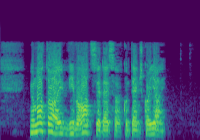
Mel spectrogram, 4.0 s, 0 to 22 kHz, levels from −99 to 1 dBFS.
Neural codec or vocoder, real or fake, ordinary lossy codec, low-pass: none; real; MP3, 64 kbps; 7.2 kHz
